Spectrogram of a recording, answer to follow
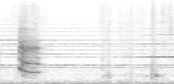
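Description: A cartoon baby macaw gives one short, meow-like squawk that falls in pitch, about a quarter second in. Soft background music with held notes plays under it.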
